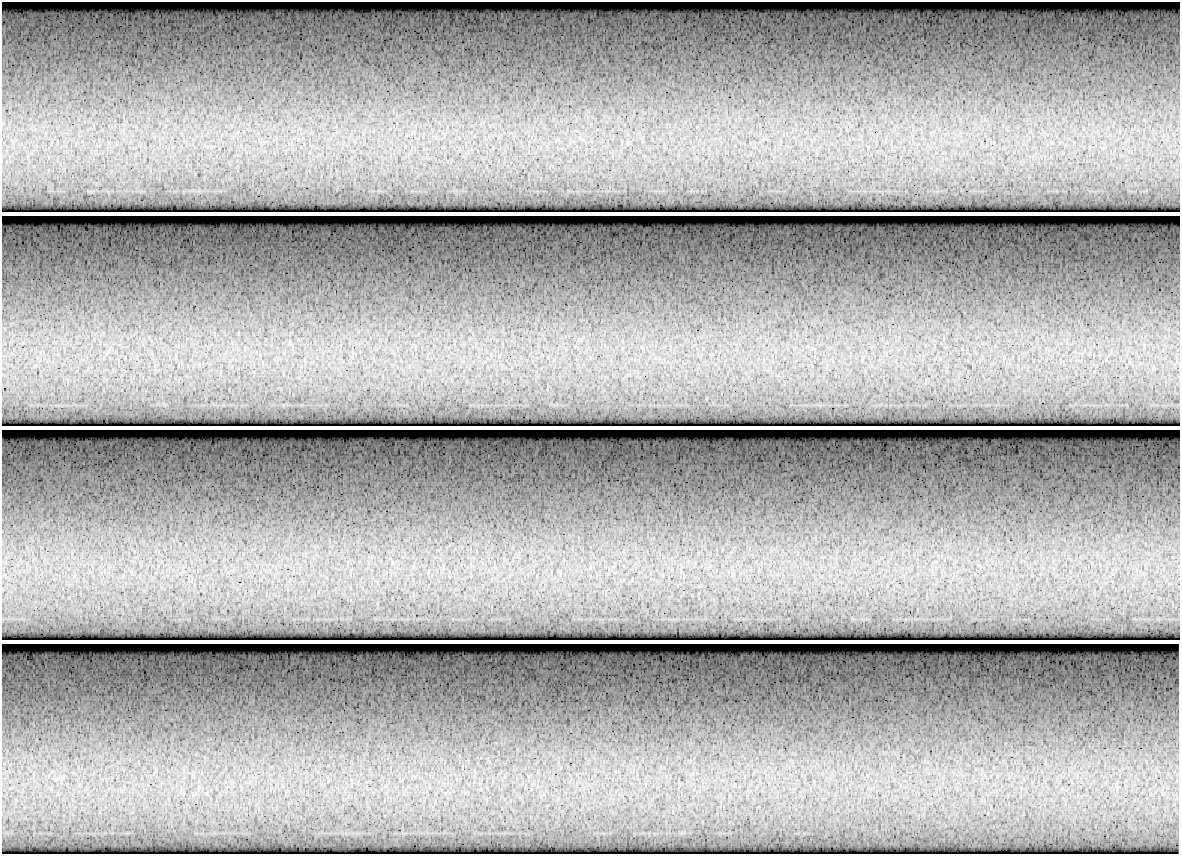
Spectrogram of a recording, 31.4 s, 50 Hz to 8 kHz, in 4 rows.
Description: Morse code (Russian alphabet), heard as a keyed tone, machine-sent, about 9 wpm, 840 Hz, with heavy radio static. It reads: В СЛЕДСТВЕННОМ ИЗОЛЯТОРЕ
